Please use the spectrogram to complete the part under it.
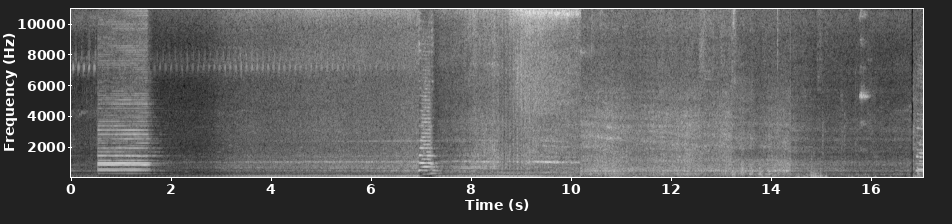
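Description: Nagaland Express pulling out on its evening run from Dibrugarh, a loud horn blast opening the clip, then a sustained locomotive drone and rising wagon rumble and rattle as the train gathers motion.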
